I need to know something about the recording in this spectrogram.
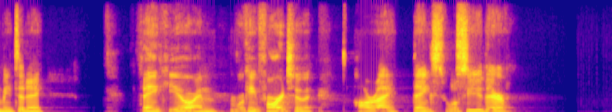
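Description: A second middle-aged man speaks cheerfully over an online call.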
